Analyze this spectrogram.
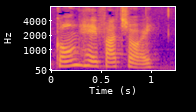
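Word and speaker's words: Gong hei fa choy (恭喜發財): Gong hei fa choy.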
